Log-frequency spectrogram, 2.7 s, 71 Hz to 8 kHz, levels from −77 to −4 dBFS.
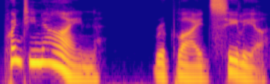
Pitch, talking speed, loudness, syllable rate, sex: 140 Hz, 90 wpm, -17 LUFS, 3.3 syllables/s, male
